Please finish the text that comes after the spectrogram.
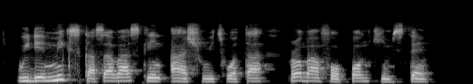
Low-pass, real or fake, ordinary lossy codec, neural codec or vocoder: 7.2 kHz; real; Opus, 32 kbps; none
